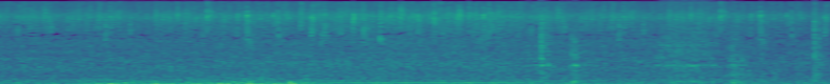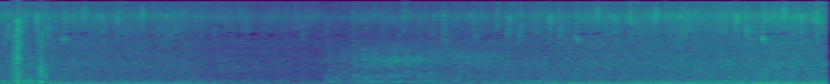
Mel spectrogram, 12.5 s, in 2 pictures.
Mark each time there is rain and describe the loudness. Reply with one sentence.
The rain can be heard from 0.0 to 12.4 s, getting quieter then louder.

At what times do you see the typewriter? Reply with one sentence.
The typewriter can be heard from 4.0 to 6.7 s.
